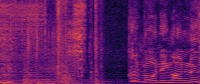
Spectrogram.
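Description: A rush of noise with a falling tone, then a drawn-out voice call that wavers in pitch near the end, over film music.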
